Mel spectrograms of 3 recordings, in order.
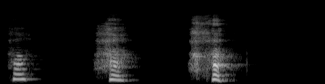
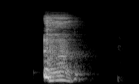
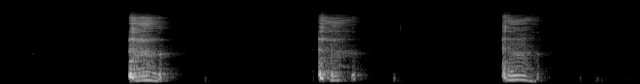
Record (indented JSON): {
  "exhalation_length": "3.3 s",
  "exhalation_amplitude": 20267,
  "exhalation_signal_mean_std_ratio": 0.32,
  "cough_length": "1.4 s",
  "cough_amplitude": 23885,
  "cough_signal_mean_std_ratio": 0.36,
  "three_cough_length": "6.4 s",
  "three_cough_amplitude": 25186,
  "three_cough_signal_mean_std_ratio": 0.27,
  "survey_phase": "beta (2021-08-13 to 2022-03-07)",
  "age": "65+",
  "gender": "Female",
  "wearing_mask": "No",
  "symptom_none": true,
  "smoker_status": "Current smoker (1 to 10 cigarettes per day)",
  "respiratory_condition_asthma": false,
  "respiratory_condition_other": false,
  "recruitment_source": "REACT",
  "submission_delay": "2 days",
  "covid_test_result": "Negative",
  "covid_test_method": "RT-qPCR",
  "influenza_a_test_result": "Unknown/Void",
  "influenza_b_test_result": "Unknown/Void"
}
